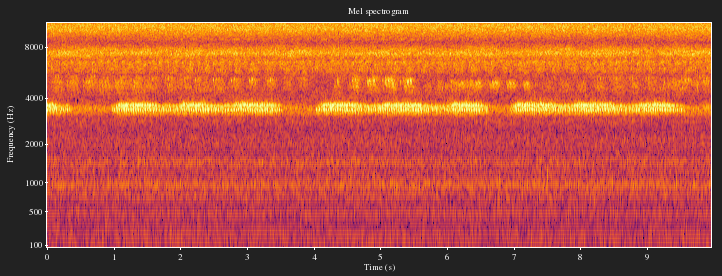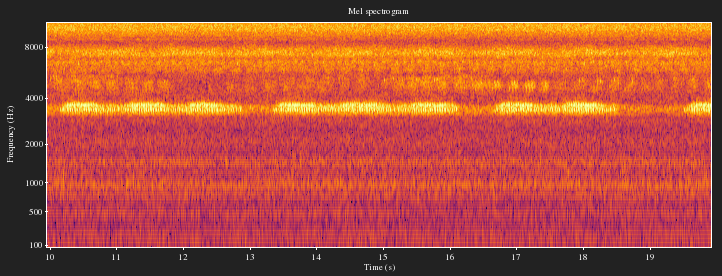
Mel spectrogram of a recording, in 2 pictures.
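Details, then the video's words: Crickets chirping at night, a soothing natural ambience: piercing high trills in long pulses broken by short silences, about nineteen per minute, set against an unbroken background drone of many insects. "ALUNAN CENGKERIK MALAM"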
